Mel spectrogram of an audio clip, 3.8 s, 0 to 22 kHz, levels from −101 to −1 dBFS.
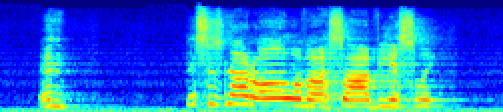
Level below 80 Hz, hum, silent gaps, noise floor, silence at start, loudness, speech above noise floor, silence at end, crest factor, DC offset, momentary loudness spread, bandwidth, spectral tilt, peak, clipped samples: -60 dBFS; none; none; -57 dBFS; 0.3 s; -25 LUFS; 33 dB; 0.5 s; 14 dB; under 0.1%; 16 LU; 17 kHz; -2.5 dB/octave; -12 dBFS; under 0.1%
